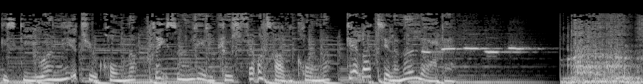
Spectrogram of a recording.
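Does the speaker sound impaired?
No.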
